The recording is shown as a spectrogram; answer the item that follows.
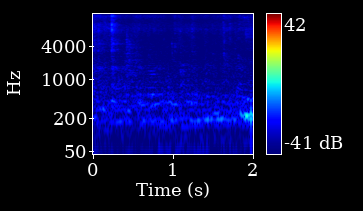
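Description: Low room noise with faint, indistinct voices in a hall.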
